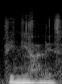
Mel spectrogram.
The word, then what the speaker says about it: Viñales: Cuba has 9 UNESCO World Heritage Sites, including natural wonders like Viñales Valley. I pronounce V's like a B. Viñales Valley.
